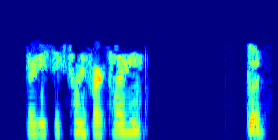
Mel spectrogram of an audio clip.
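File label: Police Dispatch, Scanner audio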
